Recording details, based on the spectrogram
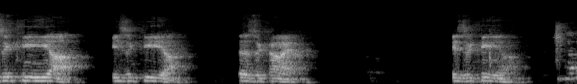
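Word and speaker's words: חזקיה: It's he zik. The Sheva is not silent because the Sheva is vocal right there. He's a Kia. He's a Kia. Hezekiah.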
